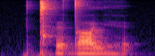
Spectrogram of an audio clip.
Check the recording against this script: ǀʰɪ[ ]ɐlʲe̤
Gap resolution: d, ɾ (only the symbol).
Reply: d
